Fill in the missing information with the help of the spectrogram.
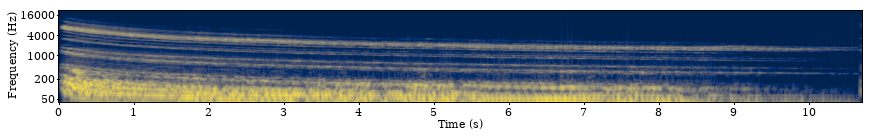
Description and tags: Spaceship Engine Landing
I am doing a growling sound using a preset called Powering Down.
To ME this sounds like a spaceship landing or is powering down.
To you this sound can be anything you all like.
